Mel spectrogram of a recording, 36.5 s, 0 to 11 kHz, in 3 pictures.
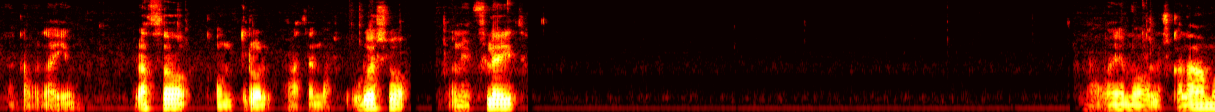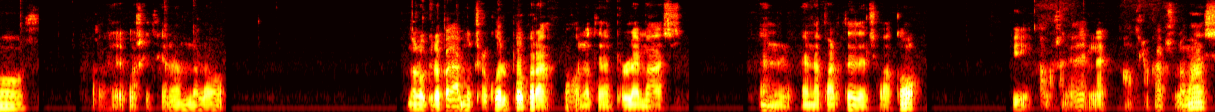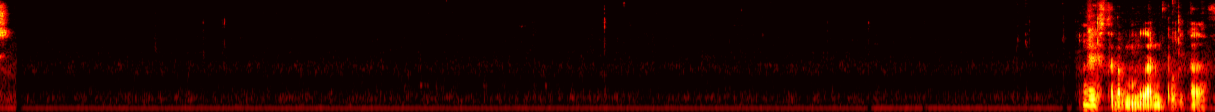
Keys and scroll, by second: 0.9 w, 3.6 w, 4.2 q, 5.0 w, 6.2-14.8 typing, 21.4 q, 21.7 s, 25.7 w, 26.2 w, 27.1 w, 27.4 q, 29.7-36.4 typing.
